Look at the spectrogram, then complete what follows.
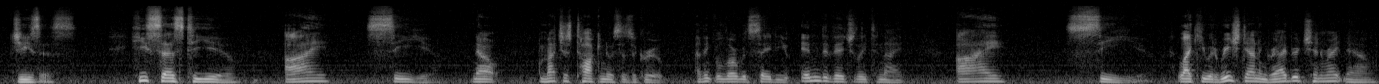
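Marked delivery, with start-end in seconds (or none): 2.9-4.3 softer, slow and tender; tender whisper-soft. Acted. Lord speaking tenderly to listener. 9.6-11.4 softer, slow and tender; tender whisper-soft. Acted. Lord speaking tenderly to listener.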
